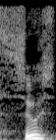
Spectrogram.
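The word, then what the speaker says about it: sus (סוס): So behind him, the Lord Jesus Christ, and then we have sus, S long U S, sus. Sus is the Hebrew word for horse.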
